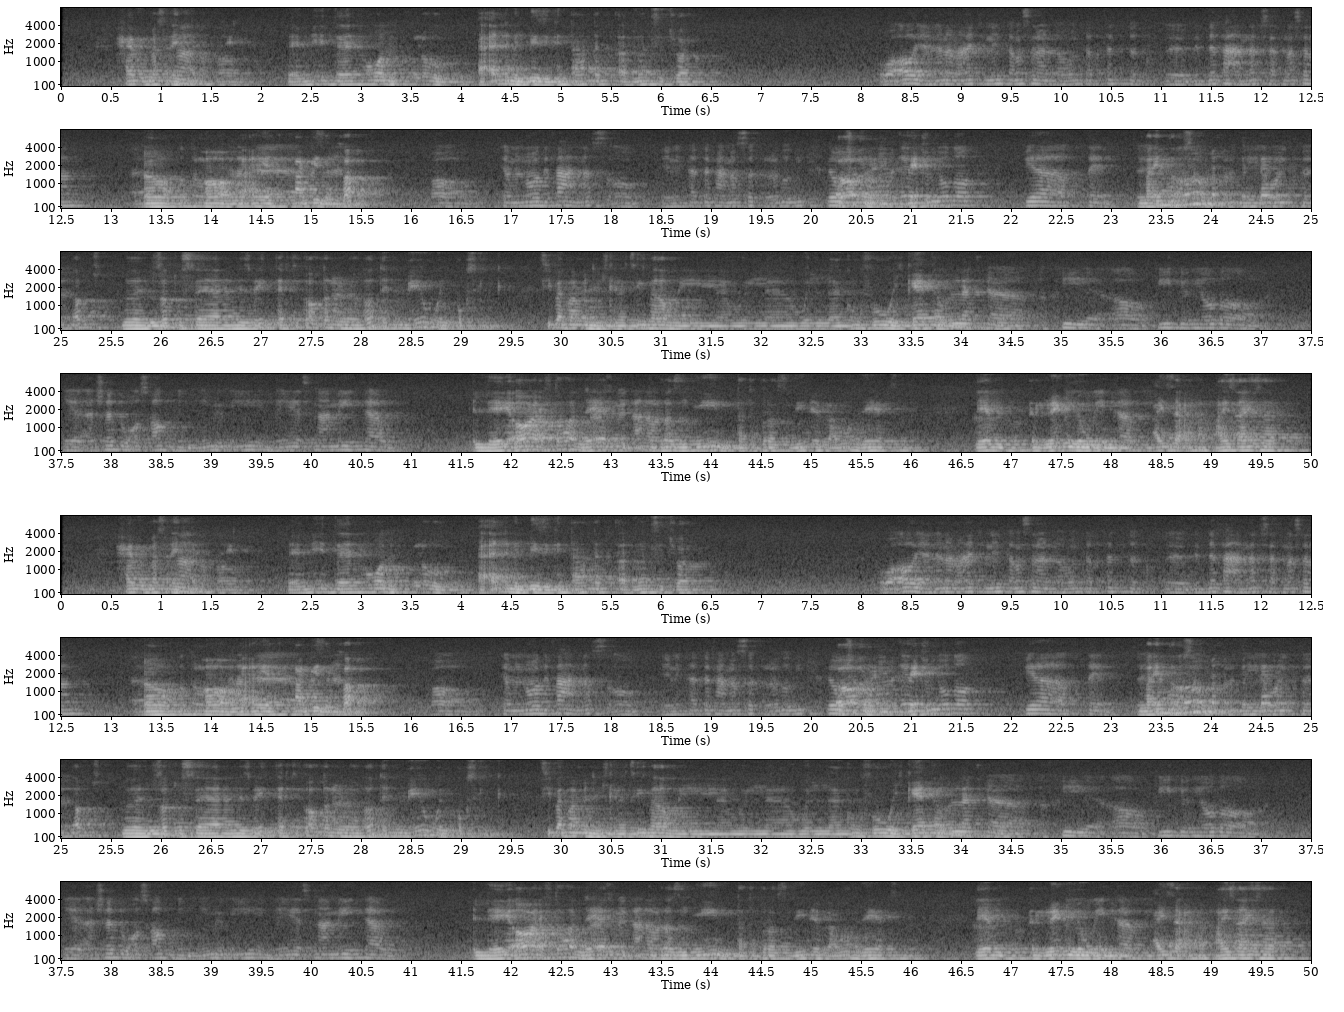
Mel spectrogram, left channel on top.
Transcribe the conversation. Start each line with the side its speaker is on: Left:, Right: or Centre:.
Left: حابب مثلا
Centre: فاهمك
Left: يتعرف
Centre: اه
Left: معاك. فاهمني انت ان هو
Centre: امم
Left: بالنسبه له اقل من البيزك انت عندك ادفانسد شويه
Centre: هو اه يعني انا معاك ان انت مثلا لو انت دخلت ق- آه، بتدافع عن نفسك مثلا آه،
Left: اه
Centre: لا قدر
Left: اه
Centre: الله حد
Left: لا هي
Centre: آه،
Left: هتنفعك
Centre: مثلا
Left: جدا صح
Centre: اه كان من نوع دفاع عن النفس اه يعني انت هتدافع عن نفسك الرياضه دي هو
Left: اه
Centre: بشكل
Left: ده
Centre: عام اي
Left: ماشي
Centre: رياضه فيها قتال زي
Left: ما
Centre: البوكس
Left: انت اه
Centre: او
Left: ما
Centre: الكاراتيه
Left: انت ما انت-
Centre: او اي قتال
Left: بالظبط بالظبط بس انا بالنسبه لي الترتيب افضل الرياضات ام ام اي والبوكسنج سيبك بقى من الكاراتيه بقى وال وال والكونغ فو والكاتا
Centre: بيقول
Left: والحاجات
Centre: لك آه، في اه في في رياضه هي اشد واصعب من الام ام اي اللي هي اسمها ماي تاو
Left: اللي هي اه عرفتها اللي
Centre: مش
Left: هي
Centre: عارف
Left: بتاعت
Centre: سمعت عنها
Left: البرازيليين
Centre: ولا لا
Left: بتاعت البرازيليين اللي بيلعبوها ديت اللي هي
Centre: ايوه
Left: بتجيب الرجل
Centre: ايوه
Left: وعايزة
Centre: ماي تاو دي
Left: عايزة عايزة عايزة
